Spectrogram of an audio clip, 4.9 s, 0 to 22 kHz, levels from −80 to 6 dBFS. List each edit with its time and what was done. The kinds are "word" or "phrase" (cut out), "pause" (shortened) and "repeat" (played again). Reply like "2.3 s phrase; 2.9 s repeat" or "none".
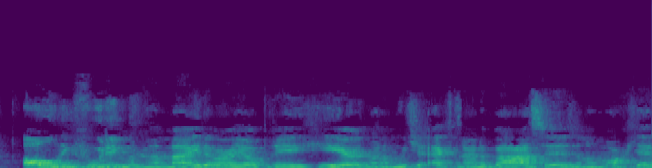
1.0 s word; 3.4 s word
